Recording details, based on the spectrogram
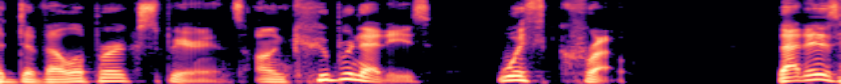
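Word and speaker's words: kro: to simplify the developer experience on kubernetes with crow that is how it's pronounced because unlike most projects this actually gives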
